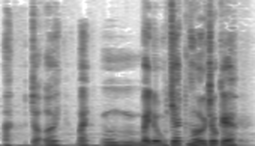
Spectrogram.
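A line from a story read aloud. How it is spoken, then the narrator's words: Weak trembling voice. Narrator (Vietnamese): Môi Trinh run run phát ra âm thanh yếu ớt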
